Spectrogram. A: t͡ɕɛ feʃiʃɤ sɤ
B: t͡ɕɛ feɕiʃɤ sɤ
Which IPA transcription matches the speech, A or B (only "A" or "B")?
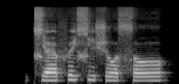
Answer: B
